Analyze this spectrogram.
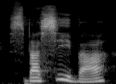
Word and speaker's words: спасибо: So, spaca spacing is Oh, but the pronunciation is ah spac beans. So, Okay, together everyone. Let's say spasiba to teacherini.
